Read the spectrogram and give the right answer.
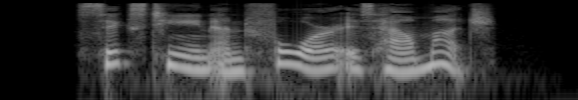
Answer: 20.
